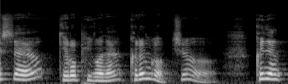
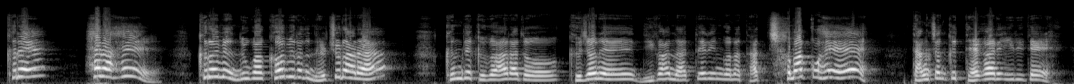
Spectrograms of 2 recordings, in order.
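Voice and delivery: threatening, raised-voice tirade; angry dare; 3 semitones higher, 6 dB louder than usual. Acted. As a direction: dare them to go ahead, furiously. Acted quarrel, daring and threatening.

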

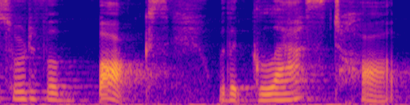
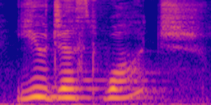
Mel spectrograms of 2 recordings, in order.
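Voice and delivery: smug challenge; 7 semitones higher, slower than usual. A narrator's reading. Mary Poppins smug challenge.

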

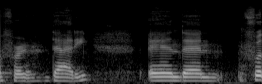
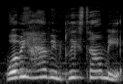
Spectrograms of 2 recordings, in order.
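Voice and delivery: higher and louder, begging; eager kid; 8 semitones higher, 5 dB louder than usual. Retold or imitated. Kids begging mom to reveal gender. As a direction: plead like an eager child. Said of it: "the kids are coming home like".

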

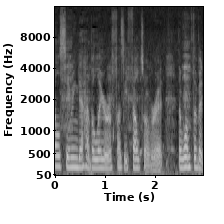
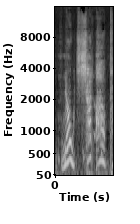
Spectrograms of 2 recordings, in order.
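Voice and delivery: higher, slow biting snap; sudden snap; 8 semitones higher, 4 dB louder, much slower than usual. Acted. Animatronic snapping at someone in his head, higher. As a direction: snap at an unseen voice. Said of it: "the animatronic snapped suddenly".

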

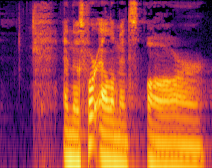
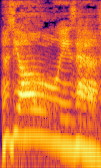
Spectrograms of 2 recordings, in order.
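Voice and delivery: louder and higher, projecting; 9 semitones higher, 7 dB louder than usual. Shown as a demonstration. Teacher demonstrating a loud character. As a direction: push it out loud like a talker. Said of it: "Is your character loud".

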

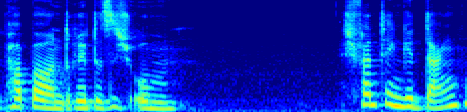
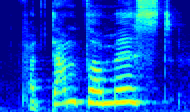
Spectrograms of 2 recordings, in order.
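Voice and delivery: roared curse; 9 semitones higher, 4 dB louder than usual. A narrator's reading. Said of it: "brüllte Papa".

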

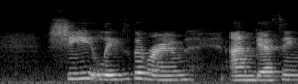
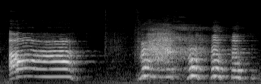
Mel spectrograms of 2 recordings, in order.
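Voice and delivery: much higher, loud pained curse; mock labor moan; 10 semitones higher, 6 dB louder than usual. Mother reenacting cursing loudly during a contraction. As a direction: cry out through a contraction. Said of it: "moaning loudly".

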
